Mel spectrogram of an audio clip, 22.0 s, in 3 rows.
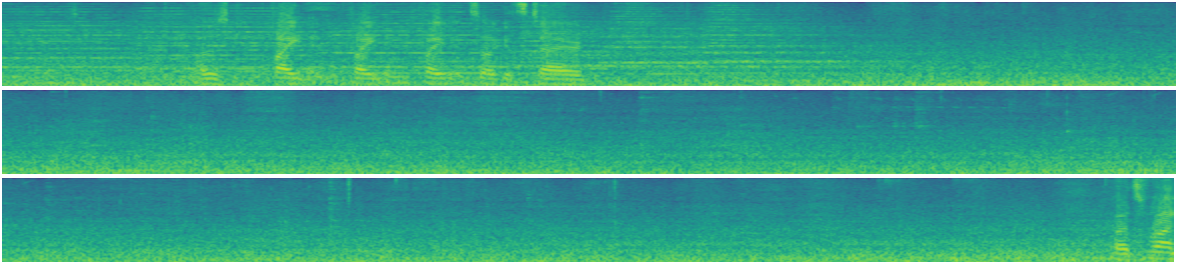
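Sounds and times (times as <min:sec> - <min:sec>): train rumbling overhead: 0:00.0 - 0:22.0.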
